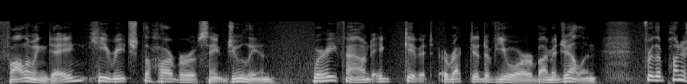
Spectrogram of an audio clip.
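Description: Gain pumping runs through the whole clip: the level swings by around 20 dB. The likely cause is a fast limiter pulling down gain that is set far too high, squashing the speech.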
